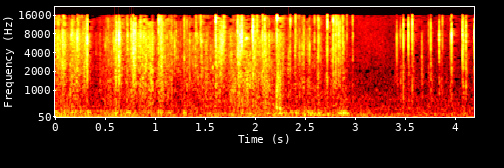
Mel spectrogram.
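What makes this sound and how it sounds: Long nails scratch the coconut shell chips covering a handbag and grip the bag, making dense, bright, crackling scratches and clicks for about three seconds. After a brief quiet pause, a few sharper, separate clicks follow.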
